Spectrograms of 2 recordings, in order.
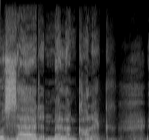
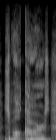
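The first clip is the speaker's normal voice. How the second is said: usual speaking voice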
